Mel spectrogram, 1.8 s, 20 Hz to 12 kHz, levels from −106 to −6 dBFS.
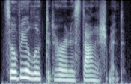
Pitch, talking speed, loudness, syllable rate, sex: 220 Hz, 205 wpm, -18 LUFS, 6.8 syllables/s, female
